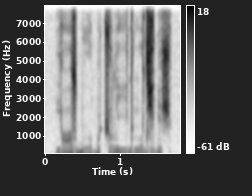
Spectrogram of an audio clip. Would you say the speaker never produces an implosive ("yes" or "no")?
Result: no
